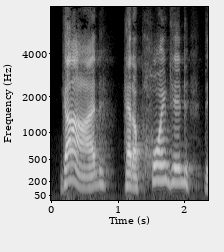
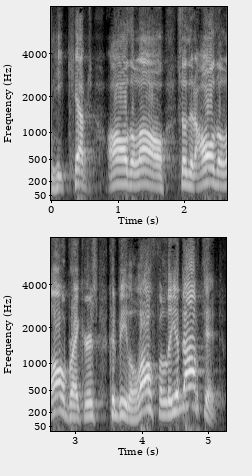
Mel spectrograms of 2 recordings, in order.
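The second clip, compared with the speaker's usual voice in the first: louder and rising toward a shout; building preaching; 3 semitones higher, 7 dB louder than usual. Real, not acted. Preaching climax.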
